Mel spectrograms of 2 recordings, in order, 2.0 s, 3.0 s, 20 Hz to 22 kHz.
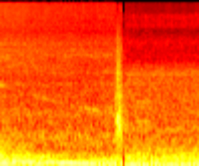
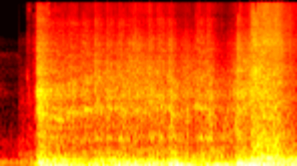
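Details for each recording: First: Chevy K10 V8 after the distributor was readjusted several times: it initially had too much advance, and base timing is now set to 16°. An even, steady rumble with no misses or pinging; it is dialed in and running smoothly. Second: Chevy K10 truck with misfire, after replacing the distributor, carb pumped a couple times: catches then surges and sags unevenly before dying; too much ignition timing, timing to be dialed back.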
